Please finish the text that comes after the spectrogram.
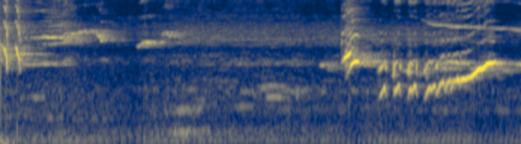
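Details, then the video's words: Orange-headed thrush singing, a recording played so a captive bird will start to sing: a high burst, a sustained thin whistle, then a quick series of short bubbling notes rising to a bright whistle. "Merangsang ANIS MERAH Berani Bunyi, Saat Diputarkan Kicauan Ini dalam Beberapa Menit."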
